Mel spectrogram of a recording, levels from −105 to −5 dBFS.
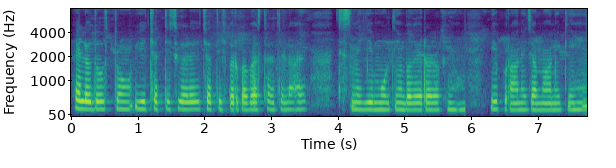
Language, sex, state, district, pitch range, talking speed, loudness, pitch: Hindi, female, Chhattisgarh, Bastar, 190-205 Hz, 160 wpm, -28 LUFS, 195 Hz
